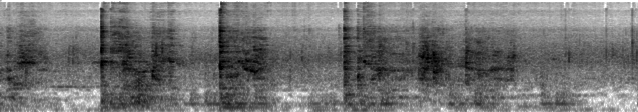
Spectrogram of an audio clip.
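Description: Fried gadal leaf fritters are lifted from the pan into a bowl, with repeated close metallic scrapes and clinks of utensil against pan over a soft sizzle.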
